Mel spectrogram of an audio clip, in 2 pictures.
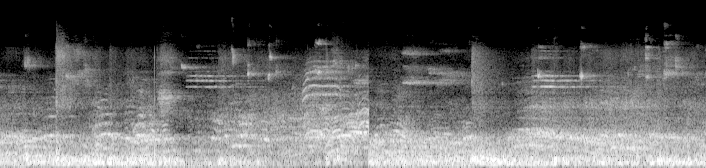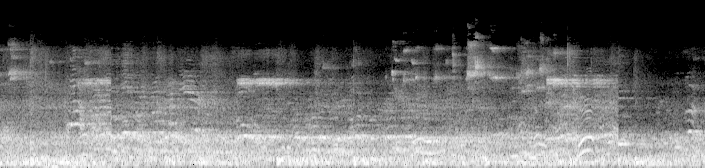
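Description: Many voices of players and onlookers chatter and call out in a large echoing hall.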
